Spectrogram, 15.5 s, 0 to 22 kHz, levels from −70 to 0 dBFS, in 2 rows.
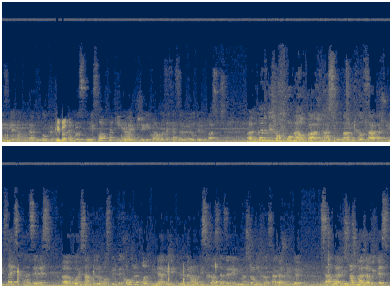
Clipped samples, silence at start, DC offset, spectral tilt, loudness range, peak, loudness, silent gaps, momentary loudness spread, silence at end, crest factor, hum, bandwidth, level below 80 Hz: under 0.1%; 0 s; under 0.1%; -5.5 dB/octave; 4 LU; 0 dBFS; -18 LUFS; none; 8 LU; 0 s; 16 dB; none; over 20 kHz; -30 dBFS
